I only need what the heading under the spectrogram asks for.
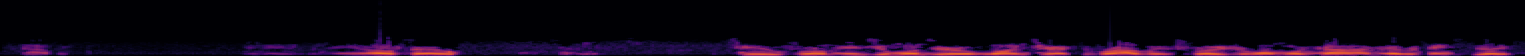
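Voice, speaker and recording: Matter-of-fact firefighter on tinny emergency radio. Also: male voice, mid-range voice, flat delivery, normal speed, pauses often. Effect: two-way radio. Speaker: firefighter reporting from the scene. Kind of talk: ambulance and fire radio reports. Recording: thin, tinny two-way radio transmission.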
